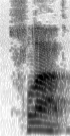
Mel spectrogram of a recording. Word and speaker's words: flood: Flood. It's not flu, it's not flow, it's flood.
